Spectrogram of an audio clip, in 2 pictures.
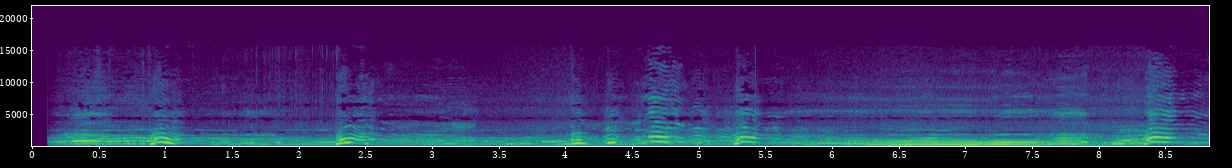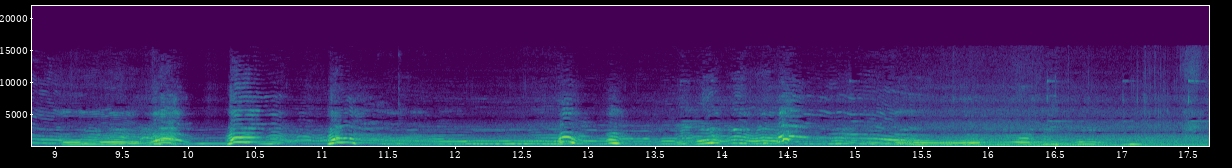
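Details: Male American Staffordshire Terrier howling together with husky companions: several overlapping long, wavering howls that rise and fall, joined by short yips and a few barks, forming a continuous chorus throughout.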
